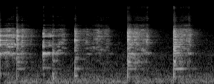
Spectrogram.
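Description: A metal utensil scraping and knocking against the inside of a stainless steel saucepan in about five short, quick strokes, scraping out the last of the cheese sauce.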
